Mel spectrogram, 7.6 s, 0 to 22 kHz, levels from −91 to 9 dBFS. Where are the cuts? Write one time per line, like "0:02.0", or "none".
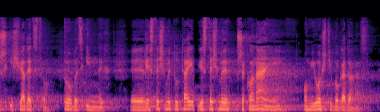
0:01.3
0:02.9
0:03.9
